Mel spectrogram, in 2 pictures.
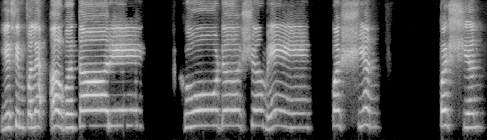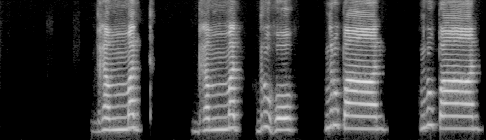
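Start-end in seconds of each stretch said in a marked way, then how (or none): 0.8-5.7 very slow, drawn-out chanting syllables; broken up for repeating. Shown as a demonstration. Teacher breaking a verse up for devotees to repeat, slow chanting. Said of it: "तोड़ तोड़ के हम पढ़ेंगे". 6.6-14.5 slow word-by-word recitation with long vowels; broken up for repeating. Shown as a demonstration. Teacher feeding the verse word by word to learners, slow recitation. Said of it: "तोड़ तोड़ के हम पढ़ेंगे".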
